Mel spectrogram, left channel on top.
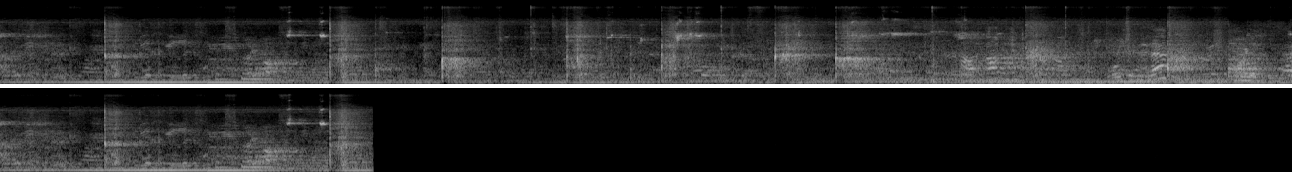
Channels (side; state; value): right; drops out; at 3.8 s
